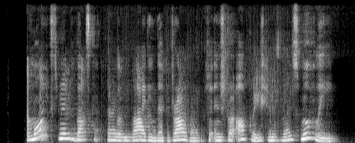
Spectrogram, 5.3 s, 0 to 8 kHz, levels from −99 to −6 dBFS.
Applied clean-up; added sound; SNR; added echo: neural mask model DeepFilterNet 3.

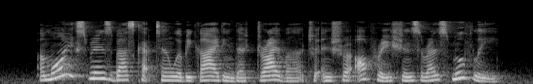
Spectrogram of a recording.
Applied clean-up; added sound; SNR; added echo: none; none; none; none.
